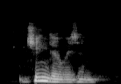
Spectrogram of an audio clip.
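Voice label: "jingoism", British English; pronunciations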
